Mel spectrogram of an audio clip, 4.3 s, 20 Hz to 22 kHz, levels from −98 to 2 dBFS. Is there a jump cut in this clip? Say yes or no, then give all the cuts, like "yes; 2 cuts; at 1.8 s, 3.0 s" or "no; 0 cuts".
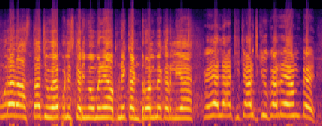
yes; 1 cut; at 2.8 s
